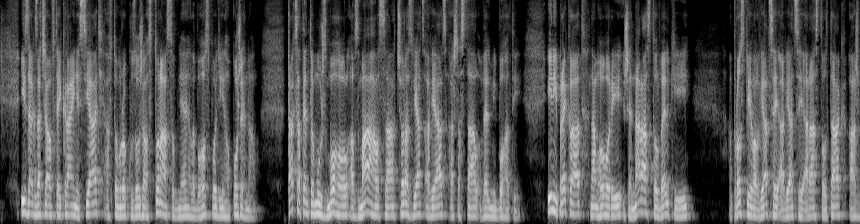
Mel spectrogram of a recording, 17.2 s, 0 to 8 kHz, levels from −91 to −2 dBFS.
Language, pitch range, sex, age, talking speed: Slovak, 110-130 Hz, male, 20-39, 170 wpm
